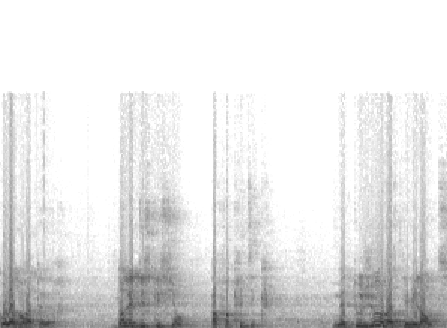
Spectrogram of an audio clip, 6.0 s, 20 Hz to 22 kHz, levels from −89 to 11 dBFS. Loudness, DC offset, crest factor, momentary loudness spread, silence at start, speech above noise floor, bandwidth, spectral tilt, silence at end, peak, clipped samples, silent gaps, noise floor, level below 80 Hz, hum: -18 LUFS; under 0.1%; 10 dB; 17 LU; 0 s; 29 dB; 10.5 kHz; -7.5 dB/octave; 0 s; -8 dBFS; under 0.1%; none; -46 dBFS; -50 dBFS; none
